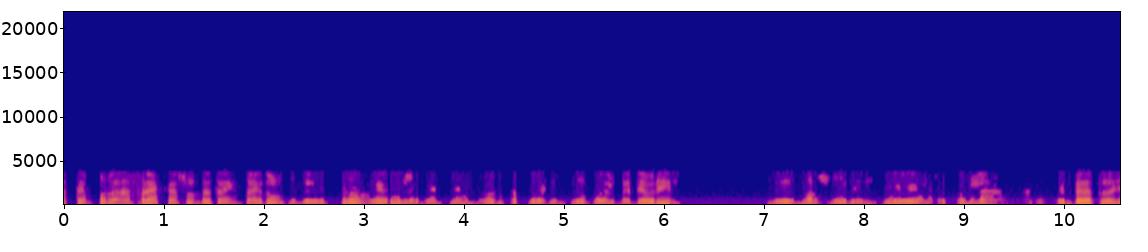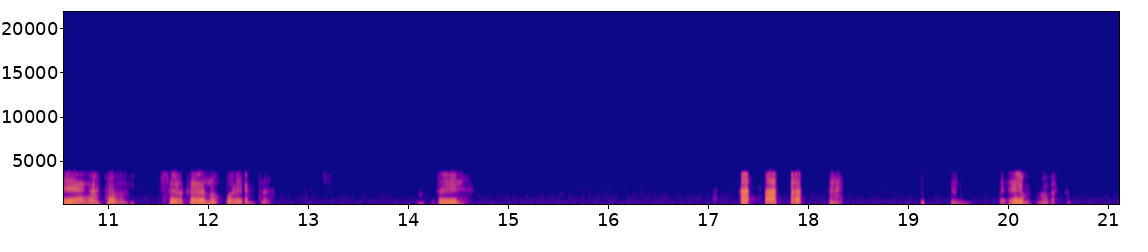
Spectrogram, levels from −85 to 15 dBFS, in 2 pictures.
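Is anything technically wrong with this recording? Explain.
Yes. Three kinds of fault stand out on this narrowband telephone line.

Speech suppressed in double talk occurs at 2.24–5.4 s, 6.1–6.17 s, 7.02–9.67 s and 9.92–10.07 s. The likely cause is the echo canceller failing to tell the talker apart from loudspeaker echo while both sides spoke, so it turned everything down. The voice sinks by about 15 dB in the first stretch, only about 5 dB in the brief second one, about 20 dB in the third and about 15 dB in the last, sounding dipped and choppy.

Packet loss with pitch repetition hits at 3.2 s and 12.3 s. Each gap lasts 60 ms, which fits three 20 ms packets. The receiver filled each gap by repeating the last pitch cycle and fading it out. The result is a brief held, buzzy tone in place of fresh speech, followed by a quick cross-fade back into the talker. The first gap falls inside the suppressed stretch, so it sits under the already lowered level.

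The other side's voice leaking through appears in four scraps: 8.52–8.75 s, 9.02–9.1 s, 9.26–9.43 s and 9.68–9.91 s. This is likely residual echo that the canceller did not remove from the talker's microphone. The first scrap sits about 10 dB under the main speech, the second about 15 dB, and the last two about 20 dB. They come through as fragments of a second voice clustered at the end of the deepest suppression.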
